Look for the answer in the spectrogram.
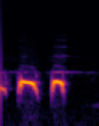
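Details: Spotted dove singing in the 'giọng thổ' cooing style, two clear low arched coos with a short pause between them and no other sounds.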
